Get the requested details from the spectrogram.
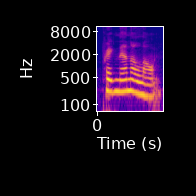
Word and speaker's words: pregnenolone: So those other um, hormones you mentioned earlier, DHEA, and is it pregnant? How do you say that? – Pregnenolone.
